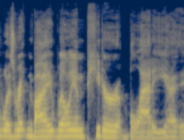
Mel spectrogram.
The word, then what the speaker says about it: Blatty: the Exorcist and and she said William Peter Blatty and I was like oh is that how you say his name I almost thought it was body anyways so why I liked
